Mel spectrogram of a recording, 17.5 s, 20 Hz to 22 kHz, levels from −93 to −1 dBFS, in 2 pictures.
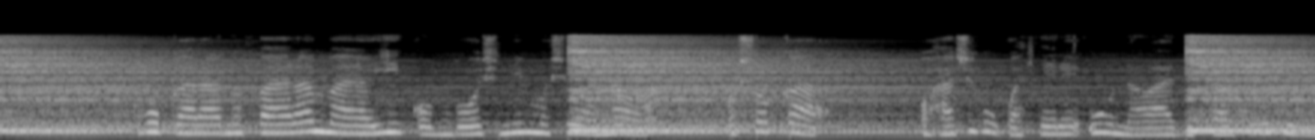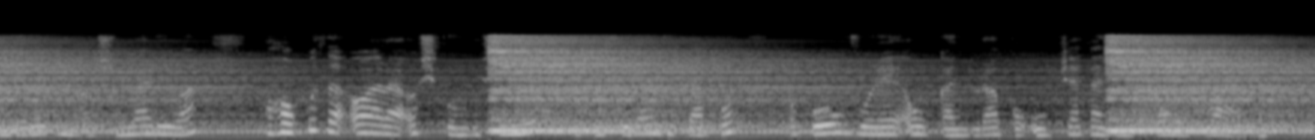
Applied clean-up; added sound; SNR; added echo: none; Crash cymbal; -1 dB; none.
